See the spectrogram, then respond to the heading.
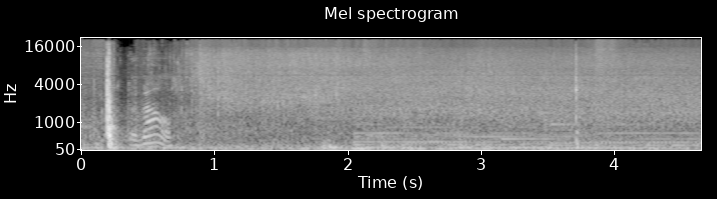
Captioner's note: water splashing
